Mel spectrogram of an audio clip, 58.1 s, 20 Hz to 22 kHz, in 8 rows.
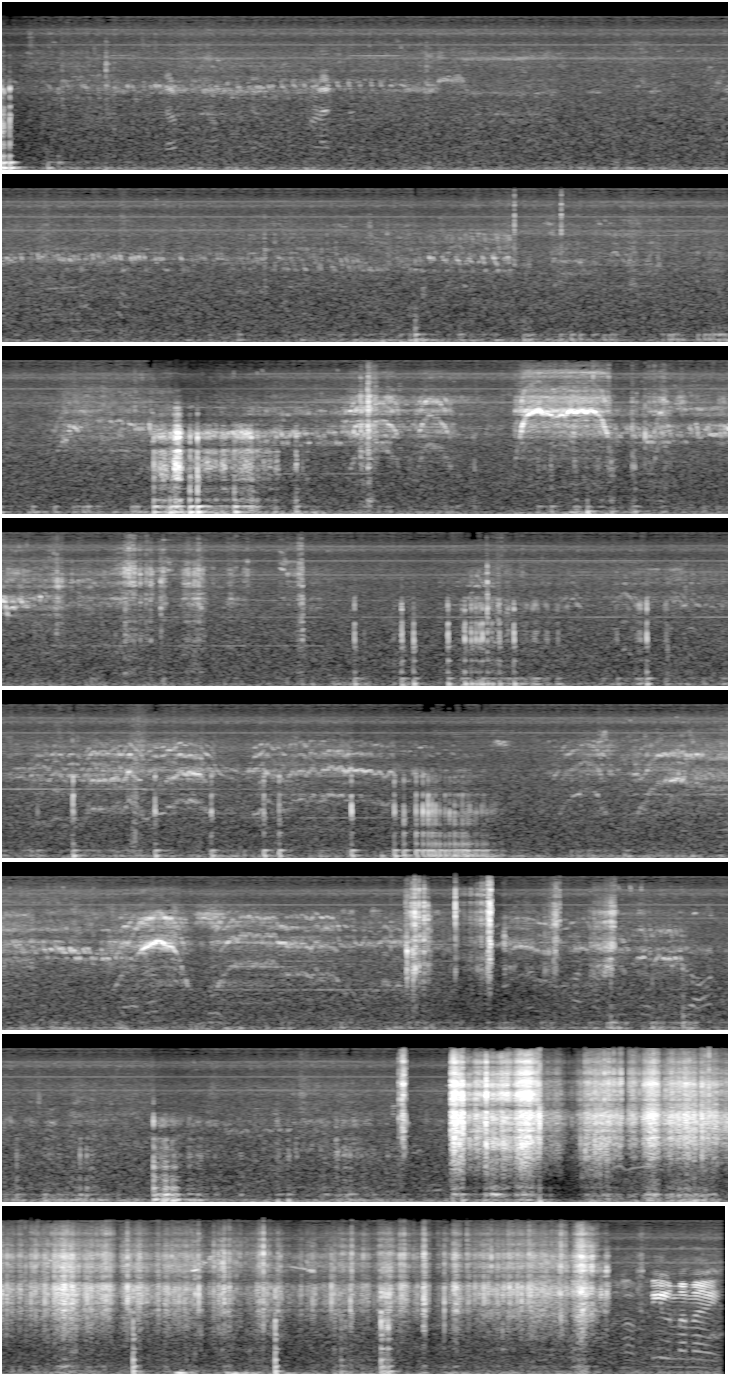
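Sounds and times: electric motors whining: 0:00.0 - 0:58.0
low rumbles: 0:00.0 - 0:58.0
toy trucks clicking and scraping soil: 0:14.0 - 0:24.9, 0:28.0 - 0:43.4, 0:46.4 - 0:57.4.

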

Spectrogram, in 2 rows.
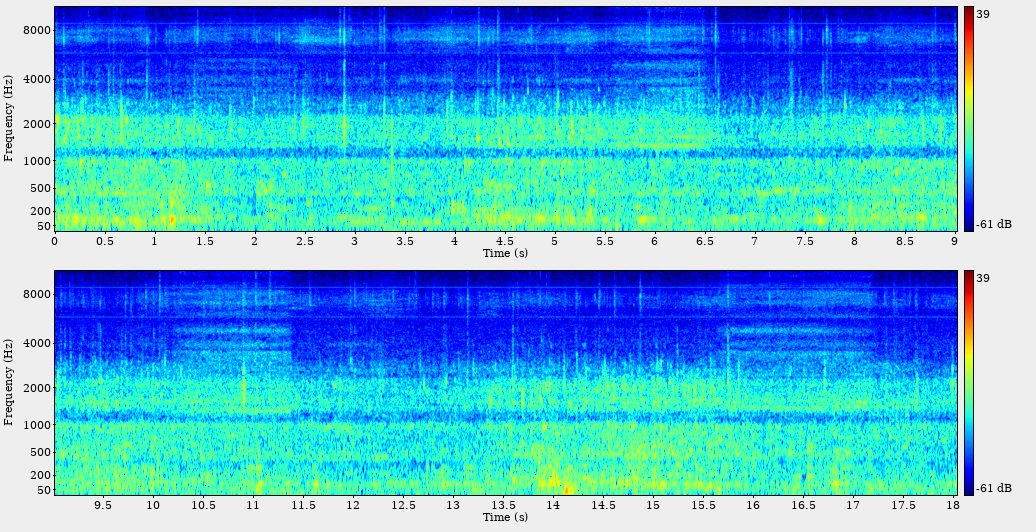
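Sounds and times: muffled underwater rushing: 0:00.0 - 0:18.0
faint clicks: 0:00.4 - 0:18.0.

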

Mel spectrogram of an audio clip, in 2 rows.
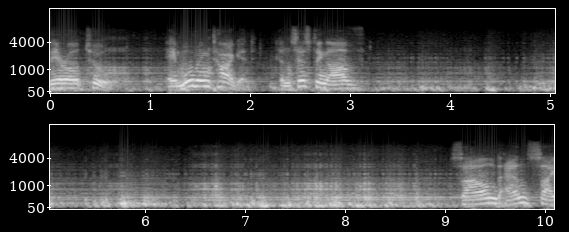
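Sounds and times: radar doppler fluttering rumble: 0:00.0 - 0:10.0
steady speaker hum: 0:00.0 - 0:10.0.

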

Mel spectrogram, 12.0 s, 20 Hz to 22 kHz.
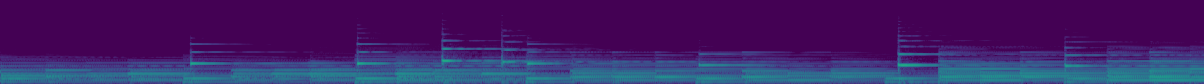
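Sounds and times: slow gentle piano music: 0:00.0 - 0:12.0.

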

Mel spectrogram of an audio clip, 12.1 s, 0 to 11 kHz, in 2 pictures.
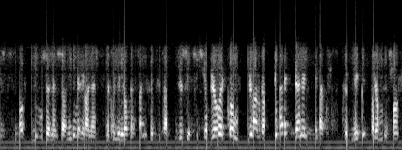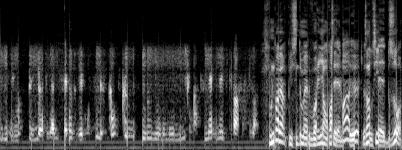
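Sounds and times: voice over telephone: 0:00.0 - 0:10.1.

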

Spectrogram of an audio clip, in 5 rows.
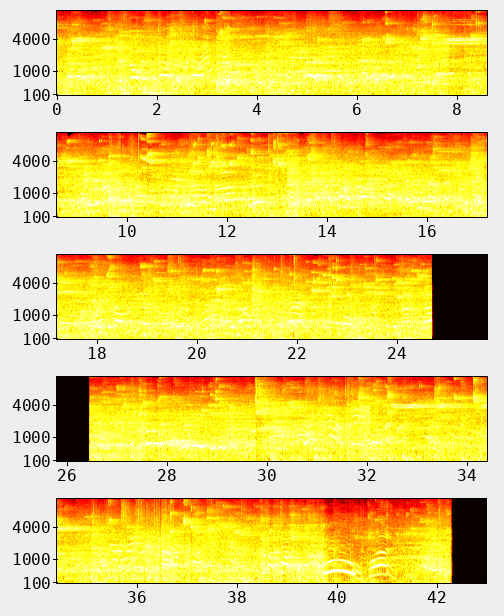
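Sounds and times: din of voices in gym: 0:00.0 - 0:24.7, 0:26.5 - 0:42.3.

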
